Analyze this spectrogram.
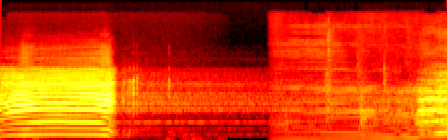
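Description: A cow gives a loud, steady moo for about a second, then another begins.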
